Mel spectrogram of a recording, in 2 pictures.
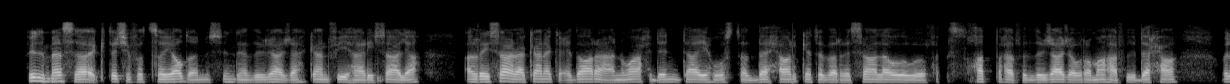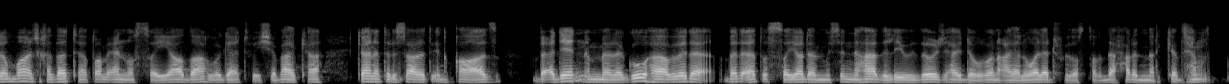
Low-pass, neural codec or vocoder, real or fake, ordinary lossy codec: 7.2 kHz; codec, 24 kHz, 0.9 kbps, WavTokenizer, medium speech release version 2; fake; none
